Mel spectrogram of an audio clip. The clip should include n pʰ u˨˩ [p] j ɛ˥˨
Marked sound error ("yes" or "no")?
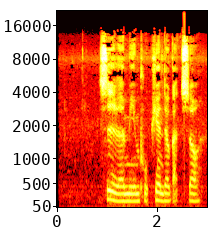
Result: yes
